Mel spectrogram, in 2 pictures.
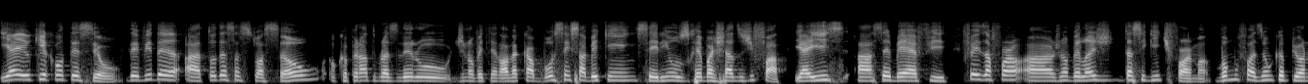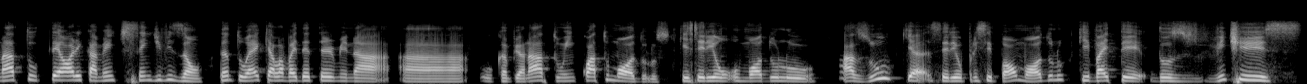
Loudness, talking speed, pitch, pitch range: -19 LUFS, 165 wpm, 175 Hz, 160-200 Hz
